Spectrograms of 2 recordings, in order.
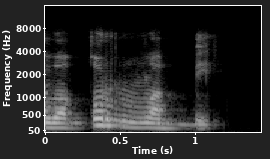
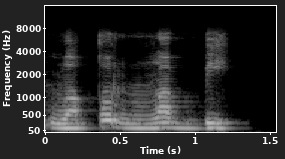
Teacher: إذا جاءت اللام وبعدها حرف الراء فهنا الإدغام كامل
